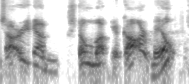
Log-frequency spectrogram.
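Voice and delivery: soft, rough, gravelly put-on voice. Recalling a man who backed into his brother's car; imitating a gravelly voice. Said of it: "he had this kind of like gravelly voice".

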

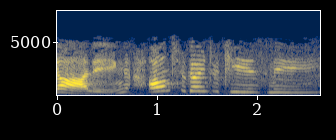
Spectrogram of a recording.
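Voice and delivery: very loud, showy, high, drawn-out put-on woman's voice. Predicting what another woman will say, imitating another woman. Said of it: "And then she'll say".

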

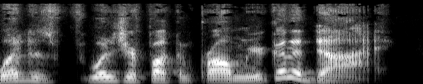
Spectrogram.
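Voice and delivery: restrained high half shout. Retelling a scene where Faye yells at Spike: imitating Faye yelling. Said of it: "yelling at him".

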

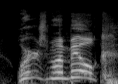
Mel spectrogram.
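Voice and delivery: mock sudden angry outburst, very high pitch. Imagining the neighbor turning on you: imitating Joe Biden suddenly mad. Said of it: "really mad about something just randomly".

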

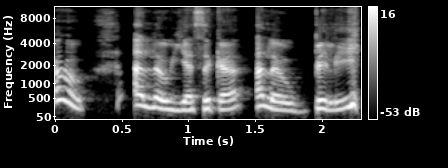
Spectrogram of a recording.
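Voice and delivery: cool, casual, nonchalant, offhand tone. Retelling a scene where Isabel greets others at her locker: imitating Isabel's nonchalant greeting. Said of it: "she's very kind of nonchalant".

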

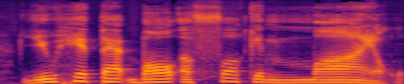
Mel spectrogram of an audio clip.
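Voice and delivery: put-on stunned, slow Tennessee accent with "mile" drawn out. Retelling a buddy's stunned reaction to a long golf drive: Drew's Tennessee accent. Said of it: "Tennessee accent".

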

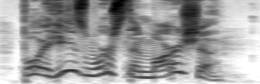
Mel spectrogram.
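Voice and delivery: small, high, squeaky voice. Reading a story aloud, a boy complaining about his brother: squeaky voice. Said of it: "with a squeaky voice says".

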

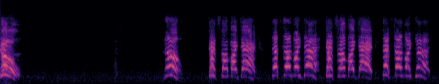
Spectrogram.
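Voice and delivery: very high, loud yelling, repeated over and over. Acting out a line yelled while pushing someone away: imitating a yell. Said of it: "you yell".

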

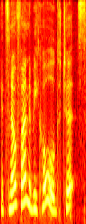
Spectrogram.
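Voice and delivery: plain

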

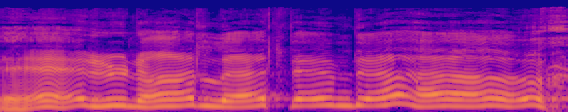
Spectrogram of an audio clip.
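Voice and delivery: goofy put-on voice, very high, very slow. Chuckling at an ominous warning, she teases the listener: goofy voice. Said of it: "in a goofy voice".

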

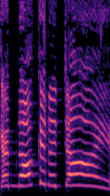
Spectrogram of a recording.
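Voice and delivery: mock very high, slow, weepy crying voice with relief. Retelling calling parents after a doctor's appointment: retelling tearful words. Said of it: "So in tears being like".

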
